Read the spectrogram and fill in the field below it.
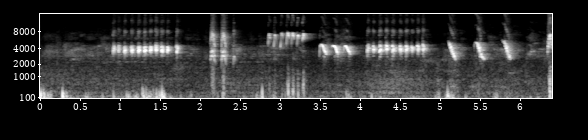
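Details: Konin (kolibri ninja), a Ruby-cheeked sunbird, singing vigorously in a full isian style rich in inserted phrases: high rattling trills and buzzy bursts alternate with sharp downslurred notes, with faint low thumps beneath.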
